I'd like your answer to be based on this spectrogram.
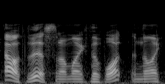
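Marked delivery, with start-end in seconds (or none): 0.0-0.5 louder, higher offhand announcement; mock-casual, punchy statement; imitating vague people. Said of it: "when people are like". 0.9-1.2 loud, rising "The what?"; questioning repeat. Retold or imitated. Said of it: "I keep repeating in a questionable, like, manner".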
